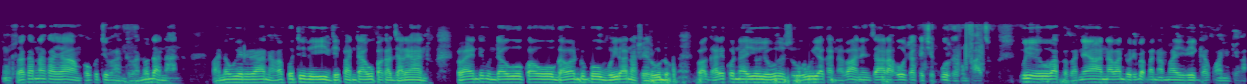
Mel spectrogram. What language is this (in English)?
Ndau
